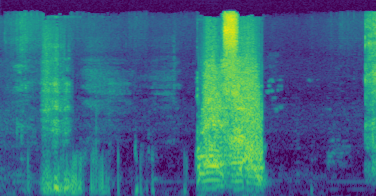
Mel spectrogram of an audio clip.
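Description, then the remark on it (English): A single loud, explosive sneeze bursts out, preceded by a few short breathy, voiced sounds and followed by quiet. “Freaking hate when people sneeze loud.”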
